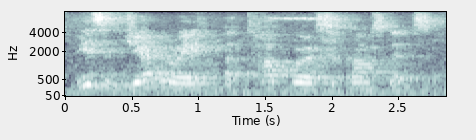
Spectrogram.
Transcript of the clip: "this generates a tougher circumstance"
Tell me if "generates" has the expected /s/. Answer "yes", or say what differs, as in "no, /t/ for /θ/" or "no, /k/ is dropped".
no, /s/ is dropped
